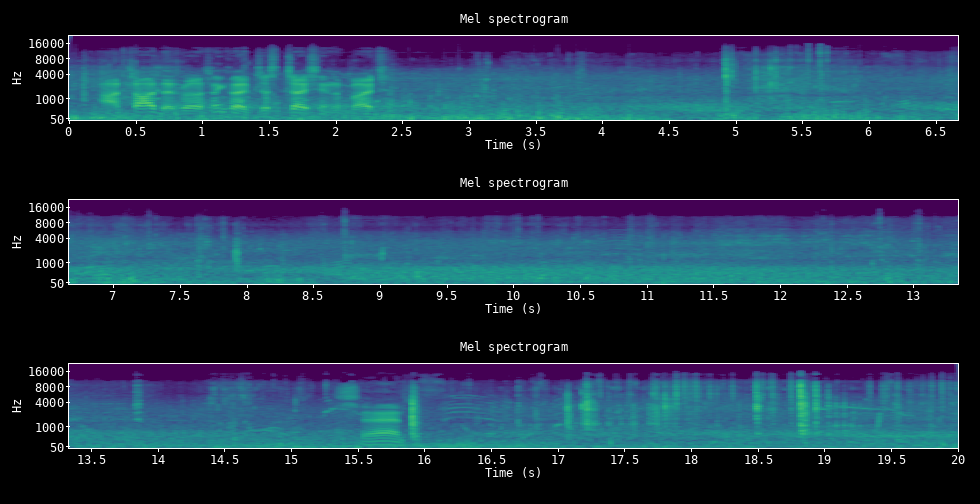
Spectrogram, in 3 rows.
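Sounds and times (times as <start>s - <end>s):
water wash: 0.0s - 20.0s
wind buffeting microphone: 0.0s - 20.0s.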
